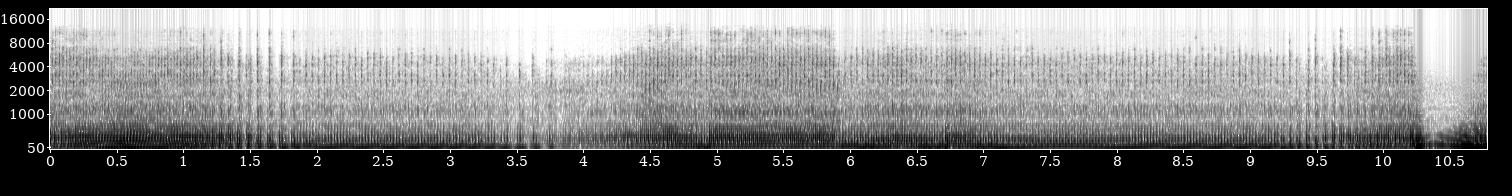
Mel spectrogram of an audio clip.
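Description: Prototype Sundown LCS 10-inch subwoofer (poly cone, rubber surround, double-stacked motor) playing low bass tones at large cone excursion: a buzzy low hum whose pitch rises and falls a few times, briefly dipping in level a little before the middle.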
